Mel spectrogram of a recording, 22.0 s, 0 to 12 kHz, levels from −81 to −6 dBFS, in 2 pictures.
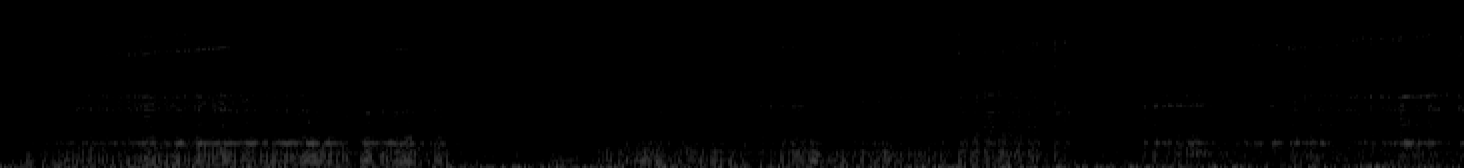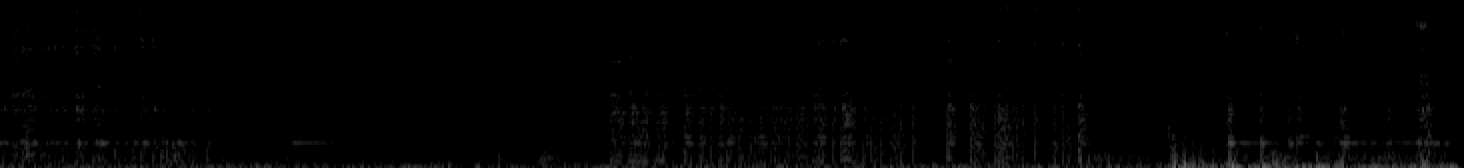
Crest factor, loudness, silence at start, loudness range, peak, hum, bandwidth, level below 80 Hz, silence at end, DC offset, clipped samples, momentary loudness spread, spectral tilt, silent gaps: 24 dB; -67 LUFS; 0 s; 2 LU; -44 dBFS; none; 12 kHz; -76 dBFS; 0 s; under 0.1%; under 0.1%; 4 LU; -3.5 dB/octave; none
